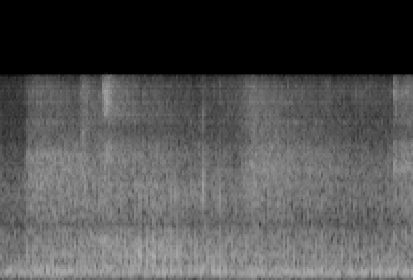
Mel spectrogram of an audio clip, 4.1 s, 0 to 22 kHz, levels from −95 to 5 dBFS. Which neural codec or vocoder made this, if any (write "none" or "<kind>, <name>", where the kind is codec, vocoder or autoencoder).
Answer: vocoder, WaveNeXt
